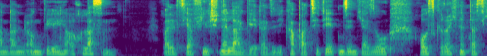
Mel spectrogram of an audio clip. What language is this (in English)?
German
